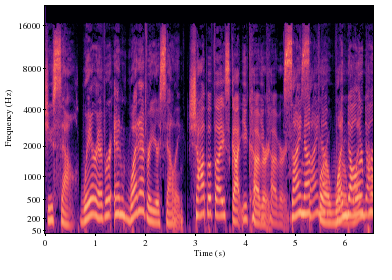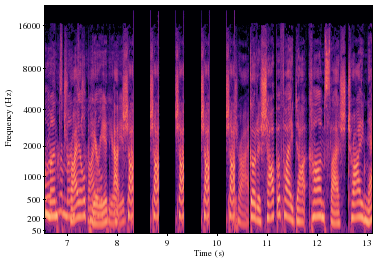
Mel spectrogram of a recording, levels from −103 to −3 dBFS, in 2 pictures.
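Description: A doubled audio track runs from 4.27 s to 10.63 s. A second full-band copy of the speech trails the original by roughly 300 ms, sitting about 10 dB lower. It carries no reverb tail or room colour of its own, so it reads as a flat, detached echo. It cuts in abruptly at 4.27 s and drops out just as sharply at 10.63 s. Two copies held out of step, likely from a slower parallel capture path, would produce exactly this.

A stutter with silent gaps overlaps it from 8.31 s to 10.34 s. A 161 ms fragment of speech repeats four times at a steady period of about 506 ms, each burst followed by 346 ms of dead digital silence. The pattern points to a stalled stream that replays its last chunk on each retry before running empty. This is likely what happened here, and the speech that should have filled those stretches is lost.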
